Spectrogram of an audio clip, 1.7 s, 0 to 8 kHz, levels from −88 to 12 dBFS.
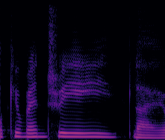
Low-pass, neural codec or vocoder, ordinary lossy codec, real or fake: none; codec, 16 kHz, 0.7 kbps, FocalCodec; none; fake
